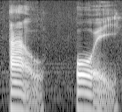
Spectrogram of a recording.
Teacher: All of these diphthongs are raising diphthongs. The tongue gets higher in the mouth as you're pronouncing them.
